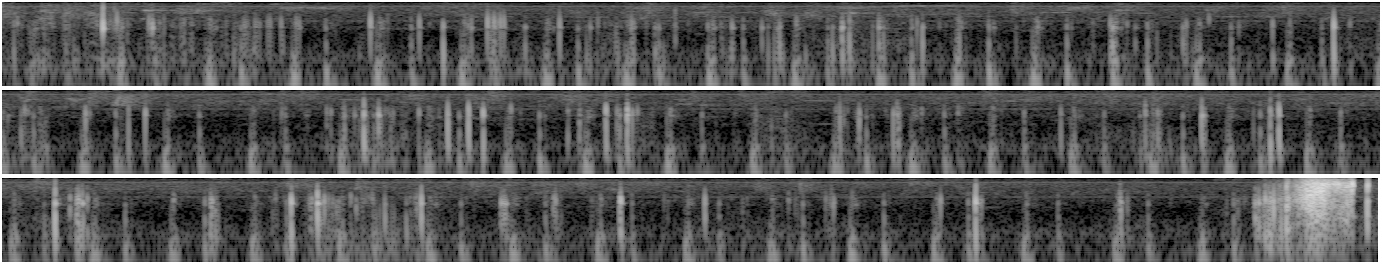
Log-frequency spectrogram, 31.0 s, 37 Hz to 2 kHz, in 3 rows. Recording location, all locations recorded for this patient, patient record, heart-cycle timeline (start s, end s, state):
pulmonary valve (PV)
aortic valve (AV)+pulmonary valve (PV)+tricuspid valve (TV)+mitral valve (MV)
#Age: Child
#Sex: Male
#Height: 124.0 cm
#Weight: 35.8 kg
#Pregnancy status: False
#Murmur: Absent
#Murmur locations: nan
#Most audible location: nan
#Systolic murmur timing: nan
#Systolic murmur shape: nan
#Systolic murmur grading: nan
#Systolic murmur pitch: nan
#Systolic murmur quality: nan
#Diastolic murmur timing: nan
#Diastolic murmur shape: nan
#Diastolic murmur grading: nan
#Diastolic murmur pitch: nan
#Diastolic murmur quality: nan
#Outcome: Abnormal
#Campaign: 2014 screening campaign
0.00	0.20	diastole
0.20	0.32	S1
0.32	0.46	systole
0.46	0.56	S2
0.56	0.82	diastole
0.82	0.96	S1
0.96	1.12	systole
1.12	1.24	S2
1.24	1.52	diastole
1.52	1.64	S1
1.64	1.78	systole
1.78	1.88	S2
1.88	2.14	diastole
2.14	2.26	S1
2.26	2.42	systole
2.42	2.52	S2
2.52	2.80	diastole
2.80	2.92	S1
2.92	3.06	systole
3.06	3.16	S2
3.16	3.42	diastole
3.42	3.56	S1
3.56	3.68	systole
3.68	3.78	S2
3.78	4.06	diastole
4.06	4.16	S1
4.16	4.30	systole
4.30	4.40	S2
4.40	4.66	diastole
4.66	4.78	S1
4.78	4.92	systole
4.92	5.02	S2
5.02	5.28	diastole
5.28	5.40	S1
5.40	5.54	systole
5.54	5.64	S2
5.64	5.92	diastole
5.92	6.04	S1
6.04	6.18	systole
6.18	6.28	S2
6.28	6.54	diastole
6.54	6.66	S1
6.66	6.80	systole
6.80	6.90	S2
6.90	7.14	diastole
7.14	7.24	S1
7.24	7.38	systole
7.38	7.48	S2
7.48	7.72	diastole
7.72	7.84	S1
7.84	7.96	systole
7.96	8.06	S2
8.06	8.32	diastole
8.32	8.44	S1
8.44	8.58	systole
8.58	8.68	S2
8.68	8.94	diastole
8.94	9.06	S1
9.06	9.22	systole
9.22	9.32	S2
9.32	9.62	diastole
9.62	9.76	S1
9.76	9.94	systole
9.94	10.06	S2
10.06	10.32	diastole
10.32	10.44	S1
10.44	10.58	systole
10.58	10.68	S2
10.68	10.92	diastole
10.92	11.02	S1
11.02	11.16	systole
11.16	11.26	S2
11.26	11.54	diastole
11.54	11.66	S1
11.66	11.80	systole
11.80	11.90	S2
11.90	12.18	diastole
12.18	12.30	S1
12.30	12.46	systole
12.46	12.56	S2
12.56	12.84	diastole
12.84	12.98	S1
12.98	13.12	systole
13.12	13.24	S2
13.24	13.50	diastole
13.50	13.62	S1
13.62	13.76	systole
13.76	13.88	S2
13.88	14.12	diastole
14.12	14.22	S1
14.22	14.34	systole
14.34	14.44	S2
14.44	14.68	diastole
14.68	14.80	S1
14.80	14.96	systole
14.96	15.08	S2
15.08	15.32	diastole
15.32	15.44	S1
15.44	15.58	systole
15.58	15.68	S2
15.68	15.94	diastole
15.94	16.06	S1
16.06	16.20	systole
16.20	16.30	S2
16.30	16.56	diastole
16.56	16.68	S1
16.68	16.80	systole
16.80	16.90	S2
16.90	17.14	diastole
17.14	17.26	S1
17.26	17.40	systole
17.40	17.48	S2
17.48	17.74	diastole
17.74	17.84	S1
17.84	17.98	systole
17.98	18.08	S2
18.08	18.36	diastole
18.36	18.46	S1
18.46	18.58	systole
18.58	18.66	S2
18.66	18.92	diastole
18.92	19.06	S1
19.06	19.20	systole
19.20	19.28	S2
19.28	19.52	diastole
19.52	19.62	S1
19.62	19.74	systole
19.74	19.82	S2
19.82	20.10	diastole
20.10	20.22	S1
20.22	20.36	systole
20.36	20.46	S2
20.46	20.74	diastole
20.74	20.84	S1
20.84	20.96	systole
20.96	21.04	S2
21.04	21.32	diastole
21.32	21.44	S1
21.44	21.58	systole
21.58	21.68	S2
21.68	21.94	diastole
21.94	22.06	S1
22.06	22.20	systole
22.20	22.32	S2
22.32	22.54	diastole
22.54	22.64	S1
22.64	22.78	systole
22.78	22.88	S2
22.88	23.16	diastole
23.16	23.30	S1
23.30	23.44	systole
23.44	23.54	S2
23.54	23.82	diastole
23.82	23.96	S1
23.96	24.10	systole
24.10	24.20	S2
24.20	24.48	diastole
24.48	24.60	S1
24.60	24.74	systole
24.74	24.86	S2
24.86	25.12	diastole
25.12	25.24	S1
25.24	25.38	systole
25.38	25.48	S2
25.48	25.76	diastole
25.76	25.88	S1
25.88	26.02	systole
26.02	26.12	S2
26.12	26.40	diastole
26.40	26.52	S1
26.52	26.66	systole
26.66	26.76	S2
26.76	27.02	diastole
27.02	27.14	S1
27.14	27.26	systole
27.26	27.36	S2
27.36	27.64	diastole
27.64	27.76	S1
27.76	27.92	systole
27.92	28.02	S2
28.02	28.32	diastole
28.32	28.44	S1
28.44	28.60	systole
28.60	28.70	S2
28.70	29.00	diastole
29.00	29.12	S1
29.12	29.28	systole
29.28	29.38	S2
29.38	29.66	diastole
29.66	29.82	S1
29.82	30.04	systole
30.04	30.18	S2
30.18	30.80	diastole
30.80	30.88	S1
30.88	30.99	systole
